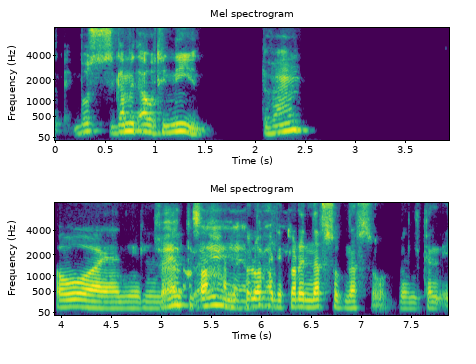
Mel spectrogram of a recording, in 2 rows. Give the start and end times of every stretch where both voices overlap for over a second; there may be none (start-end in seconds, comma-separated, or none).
4.9-6.2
